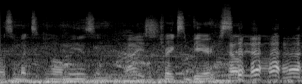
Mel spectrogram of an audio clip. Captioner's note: laughter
